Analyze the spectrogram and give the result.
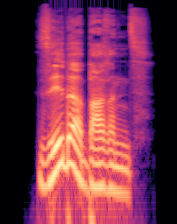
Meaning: genitive singular of Silberbarren
- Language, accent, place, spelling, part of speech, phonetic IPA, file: German, Germany, Berlin, Silberbarrens, noun, [ˈzɪlbɐˌbaʁəns], De-Silberbarrens.ogg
